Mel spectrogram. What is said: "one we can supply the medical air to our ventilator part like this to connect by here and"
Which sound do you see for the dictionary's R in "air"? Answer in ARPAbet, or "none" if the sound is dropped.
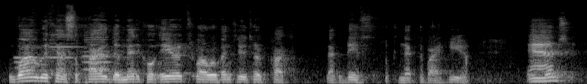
R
